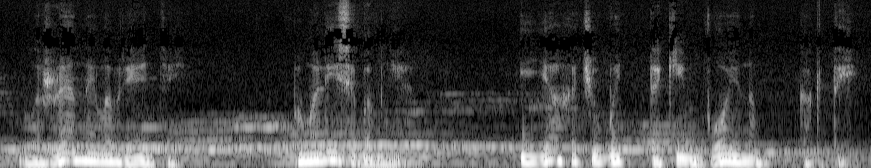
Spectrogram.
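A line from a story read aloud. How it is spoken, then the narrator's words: Whisper. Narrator (Russian): Миша, сам не зная почему, прошептал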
